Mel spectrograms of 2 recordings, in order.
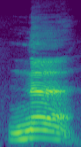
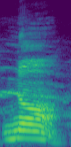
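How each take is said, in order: First: The vowel is a front e sound. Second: The vowel is a rounded oh sound. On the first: The speaker calls it right. "ne, ne" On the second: The speaker calls it wrong. "not no"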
